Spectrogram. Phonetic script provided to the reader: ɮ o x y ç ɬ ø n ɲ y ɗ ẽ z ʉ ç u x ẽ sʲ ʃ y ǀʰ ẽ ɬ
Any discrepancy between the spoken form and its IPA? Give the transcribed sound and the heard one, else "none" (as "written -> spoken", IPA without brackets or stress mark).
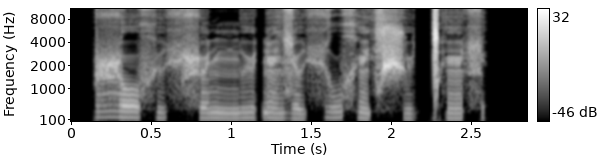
ʉ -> ø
